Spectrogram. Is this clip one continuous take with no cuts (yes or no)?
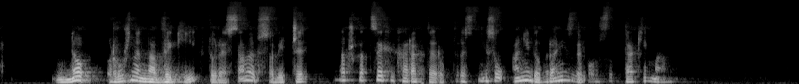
yes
